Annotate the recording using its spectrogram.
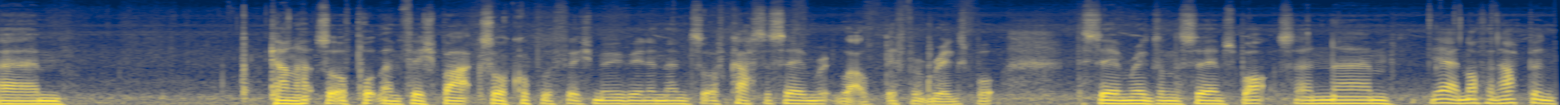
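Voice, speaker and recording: Talking at a fairly quick pace with a Lancashire accent, a man keeps his fairly low voice at a fairly even intonation. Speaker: carp angler vlogger. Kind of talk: casual vlog to camera. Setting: outdoors at a lake. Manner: hesitant, many fillers.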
